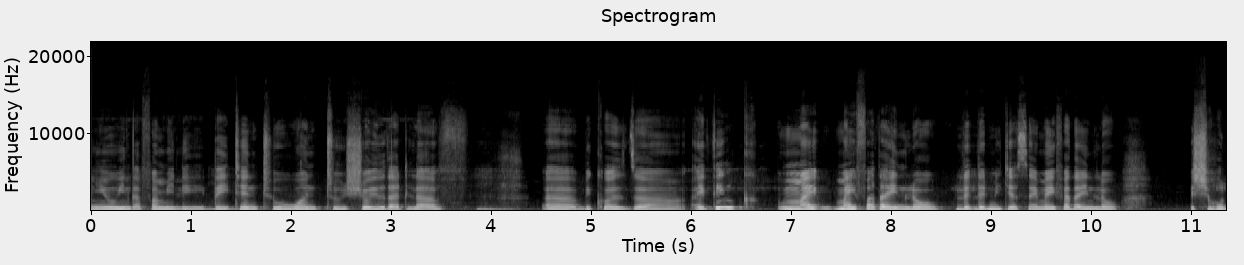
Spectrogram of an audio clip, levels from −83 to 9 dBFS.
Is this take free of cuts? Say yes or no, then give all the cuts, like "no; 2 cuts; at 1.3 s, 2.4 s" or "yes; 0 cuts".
yes; 0 cuts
